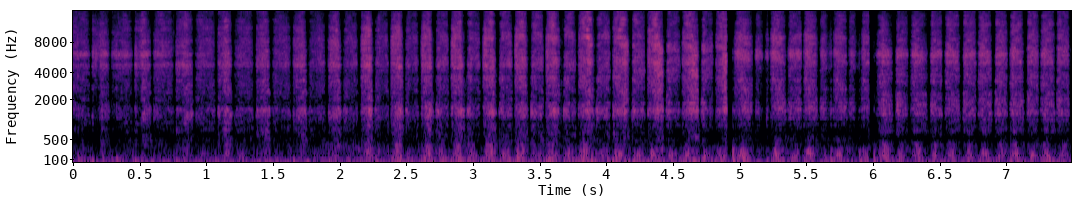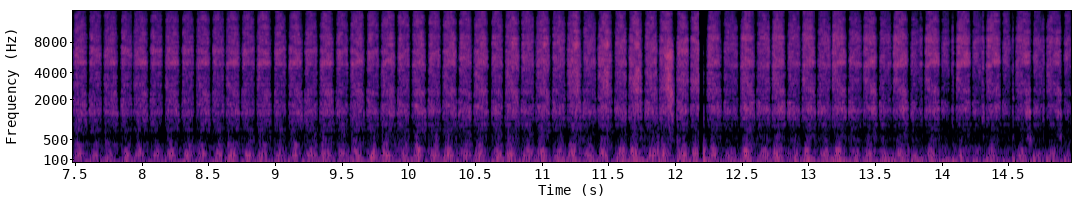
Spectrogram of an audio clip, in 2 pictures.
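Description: A felt-tip marker held in the fingers rubs back and forth across a thin printed paper sheet on a clipboard, coloring it blue. It makes a steady run of quick, dry, bright scratching strokes with little low end, continuing evenly through the clip.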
